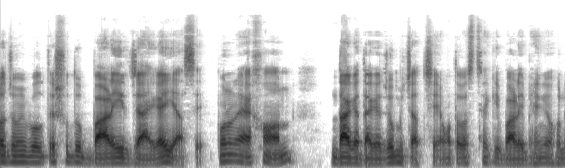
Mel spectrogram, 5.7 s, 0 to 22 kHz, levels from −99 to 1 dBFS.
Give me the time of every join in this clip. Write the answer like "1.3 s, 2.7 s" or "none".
none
